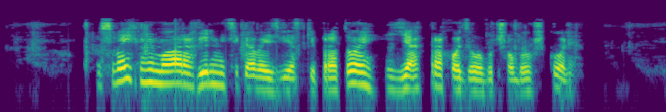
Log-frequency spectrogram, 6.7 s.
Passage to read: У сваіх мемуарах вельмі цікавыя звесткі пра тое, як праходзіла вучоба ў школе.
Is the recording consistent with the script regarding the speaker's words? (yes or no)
yes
